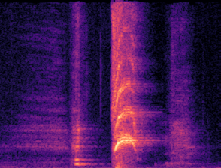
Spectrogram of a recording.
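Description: A quick indrawn breath, then one sharp, hissing explosive burst that fades with a short breathy tail: a single sneeze.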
